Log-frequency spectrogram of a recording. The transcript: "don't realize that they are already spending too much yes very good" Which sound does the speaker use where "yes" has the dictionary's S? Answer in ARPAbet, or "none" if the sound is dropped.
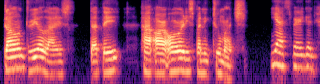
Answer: S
